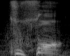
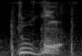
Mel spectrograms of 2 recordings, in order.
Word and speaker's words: Toussaint: Toussaint is the correct pronunciation. Toussaint is the exact pronunciation.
